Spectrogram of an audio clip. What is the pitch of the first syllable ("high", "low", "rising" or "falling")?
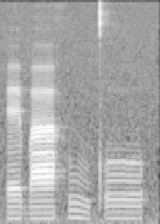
low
